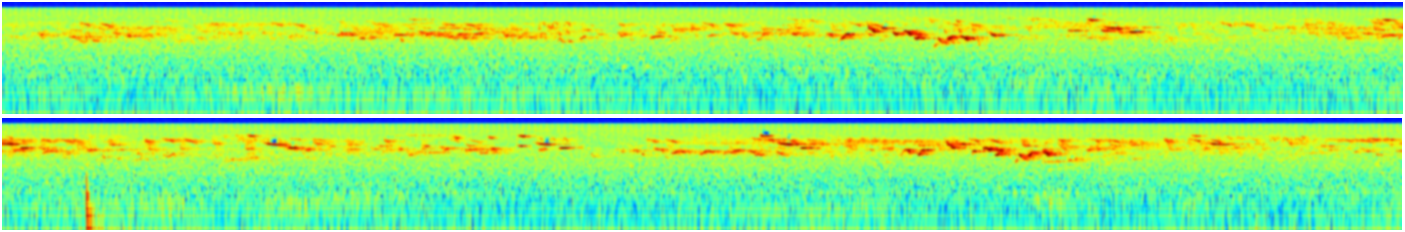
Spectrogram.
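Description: Birdsong: several small birds chirping and twittering in short, high calls that come in clusters, over a faint steady low hum. A single soft knock about halfway through.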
